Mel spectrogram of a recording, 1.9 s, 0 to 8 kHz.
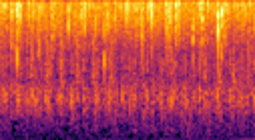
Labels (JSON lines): {"label": "biophony, rattle", "recorder": "SoundTrap 500"}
